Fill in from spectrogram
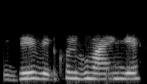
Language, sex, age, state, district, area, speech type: Urdu, female, 30-45, Bihar, Khagaria, rural, conversation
